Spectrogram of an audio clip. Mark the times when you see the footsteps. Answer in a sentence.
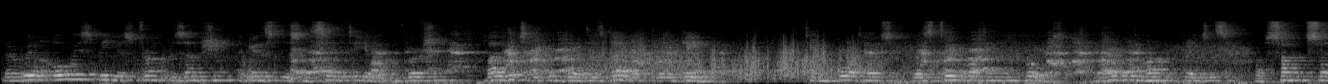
You can't hear the footsteps here.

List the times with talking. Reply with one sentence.
You can hear the talking from 0.0 to 7.2 s and from 8.1 to 13.2 s.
